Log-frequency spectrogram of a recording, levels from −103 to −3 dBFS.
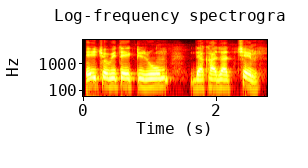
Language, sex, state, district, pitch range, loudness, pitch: Bengali, male, West Bengal, Alipurduar, 140-145 Hz, -14 LUFS, 145 Hz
